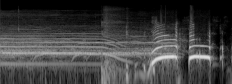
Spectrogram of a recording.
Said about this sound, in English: a bunch of Packers fans, and you know they were yelling rowdy throughout the interview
